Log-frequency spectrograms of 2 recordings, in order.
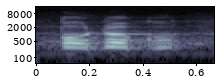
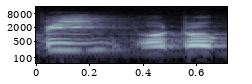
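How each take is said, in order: First: The B joins the word as one syllable. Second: The B is said as a separate letter name. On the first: It is treated as an African word. The speaker calls it right. "it is Bodogu" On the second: It is treated as an English acronym. The speaker calls it wrong. "don't call it B Odogu"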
